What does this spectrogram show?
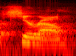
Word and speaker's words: gyro: So a gyro, or or hero, if you pronounce it in like the Greek way.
